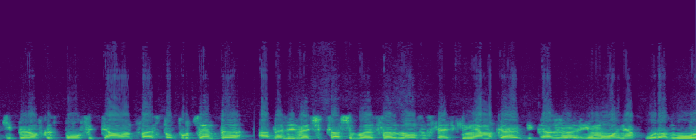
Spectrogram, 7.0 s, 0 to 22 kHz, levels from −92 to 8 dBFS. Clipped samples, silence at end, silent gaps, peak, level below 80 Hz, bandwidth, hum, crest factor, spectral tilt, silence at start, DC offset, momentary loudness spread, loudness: under 0.1%; 0 s; none; 0 dBFS; -68 dBFS; 6.6 kHz; none; 14 dB; -5 dB/octave; 0 s; under 0.1%; 4 LU; -14 LUFS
